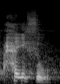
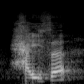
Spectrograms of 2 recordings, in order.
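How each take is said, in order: First: The word ends with a u vowel. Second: The word ends with an a vowel. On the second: "wal fathu"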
